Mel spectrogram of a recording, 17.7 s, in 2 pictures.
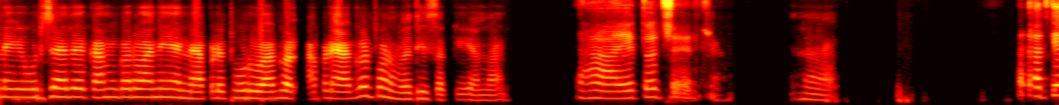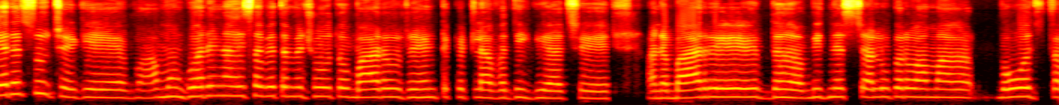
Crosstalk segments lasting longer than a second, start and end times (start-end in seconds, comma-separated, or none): none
